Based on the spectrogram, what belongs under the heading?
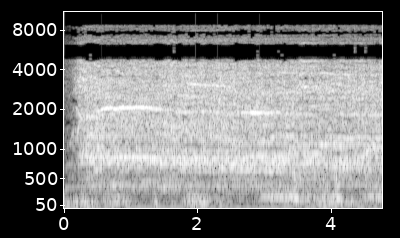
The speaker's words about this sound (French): À présent, cher public, c'est à vous de voter. Alors, on va vous écouter à l'applaudimètre.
